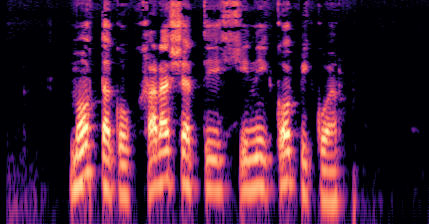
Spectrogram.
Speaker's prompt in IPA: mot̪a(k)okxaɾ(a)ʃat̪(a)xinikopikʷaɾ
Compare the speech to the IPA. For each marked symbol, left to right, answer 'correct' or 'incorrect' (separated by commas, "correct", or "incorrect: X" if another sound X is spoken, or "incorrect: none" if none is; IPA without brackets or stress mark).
correct, correct, incorrect: i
